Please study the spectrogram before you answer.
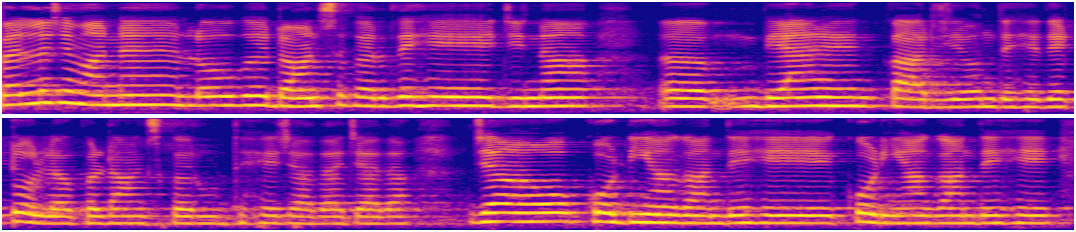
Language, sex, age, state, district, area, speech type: Dogri, female, 18-30, Jammu and Kashmir, Reasi, rural, spontaneous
